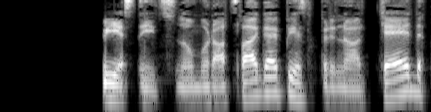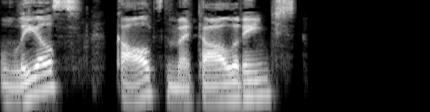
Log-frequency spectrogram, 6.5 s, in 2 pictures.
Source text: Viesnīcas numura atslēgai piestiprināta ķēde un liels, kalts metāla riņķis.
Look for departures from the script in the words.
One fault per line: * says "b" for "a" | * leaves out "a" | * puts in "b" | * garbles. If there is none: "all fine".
all fine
